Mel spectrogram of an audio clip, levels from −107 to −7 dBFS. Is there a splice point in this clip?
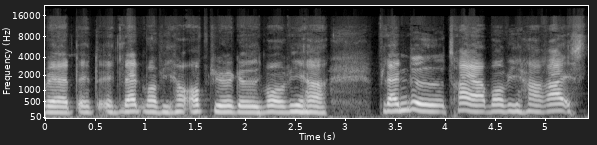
yes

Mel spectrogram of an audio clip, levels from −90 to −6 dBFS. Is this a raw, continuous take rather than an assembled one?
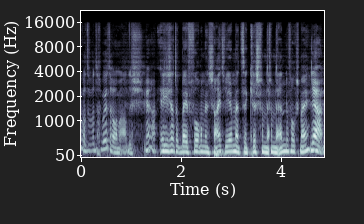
no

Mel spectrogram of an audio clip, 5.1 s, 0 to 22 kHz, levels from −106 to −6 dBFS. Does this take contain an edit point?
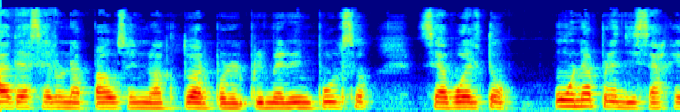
no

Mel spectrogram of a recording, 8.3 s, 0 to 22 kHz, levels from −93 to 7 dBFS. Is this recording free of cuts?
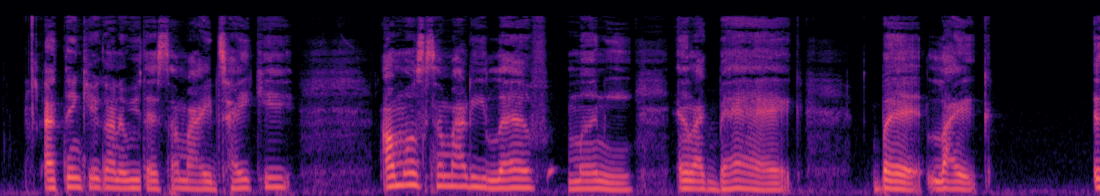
no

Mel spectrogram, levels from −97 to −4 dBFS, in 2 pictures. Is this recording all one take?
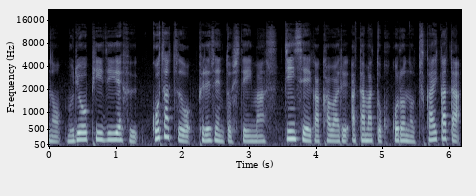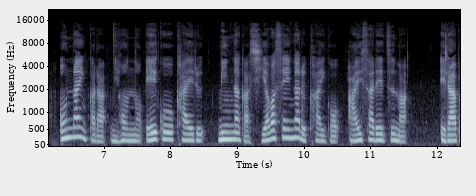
no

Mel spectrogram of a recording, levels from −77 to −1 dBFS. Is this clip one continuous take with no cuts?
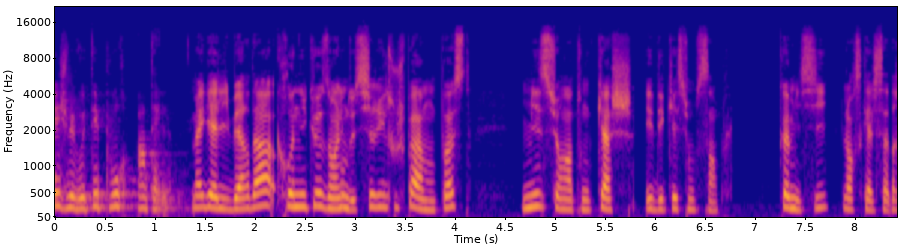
no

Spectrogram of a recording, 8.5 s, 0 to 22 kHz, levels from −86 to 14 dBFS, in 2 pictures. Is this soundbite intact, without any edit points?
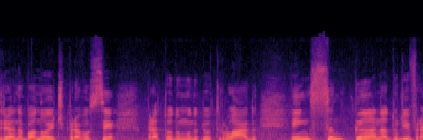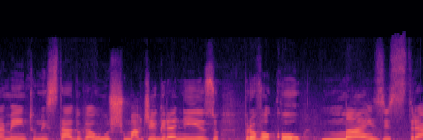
no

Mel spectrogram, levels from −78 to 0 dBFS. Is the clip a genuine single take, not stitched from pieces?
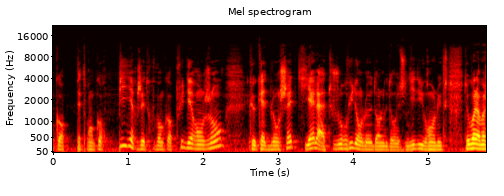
no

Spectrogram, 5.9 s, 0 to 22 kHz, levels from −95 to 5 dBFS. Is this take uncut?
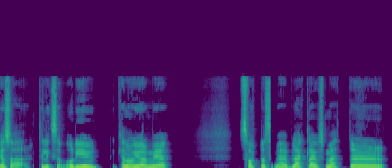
no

